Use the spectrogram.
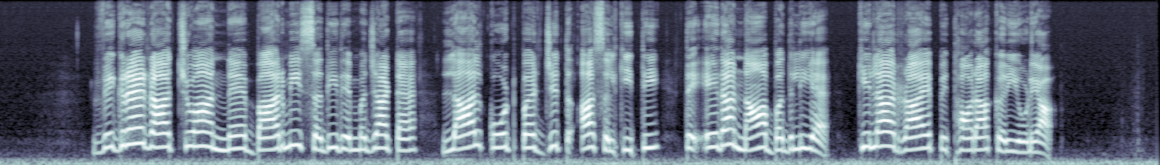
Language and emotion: Dogri, neutral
